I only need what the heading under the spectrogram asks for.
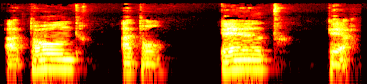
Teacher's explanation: for RE verbs, we lose the ending and also the consonant before it, if there is one.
